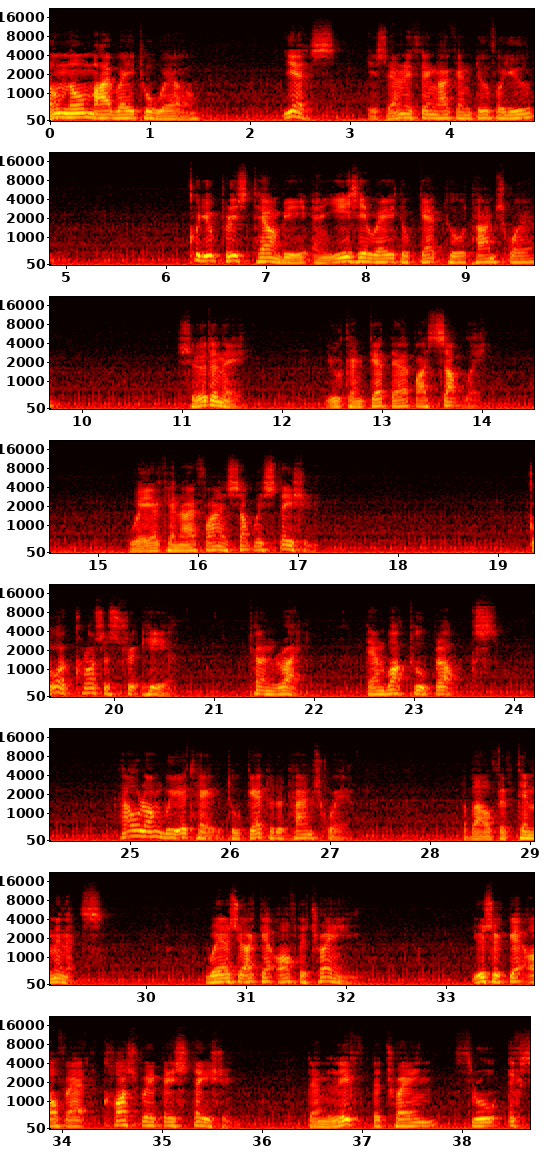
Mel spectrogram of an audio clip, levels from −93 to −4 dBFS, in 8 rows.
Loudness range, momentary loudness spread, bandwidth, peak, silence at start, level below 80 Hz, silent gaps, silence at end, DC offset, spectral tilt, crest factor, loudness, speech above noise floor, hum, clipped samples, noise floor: 6 LU; 25 LU; 16 kHz; -18 dBFS; 0 s; -58 dBFS; none; 0 s; 0.2%; -6 dB/octave; 20 dB; -38 LUFS; 21 dB; none; under 0.1%; -57 dBFS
